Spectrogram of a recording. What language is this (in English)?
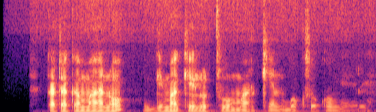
Luo (Kenya and Tanzania)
